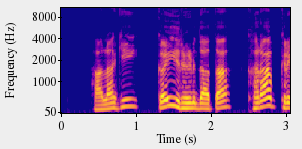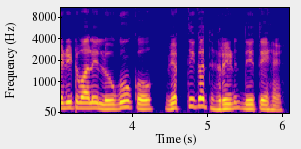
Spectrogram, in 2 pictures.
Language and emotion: Hindi, neutral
